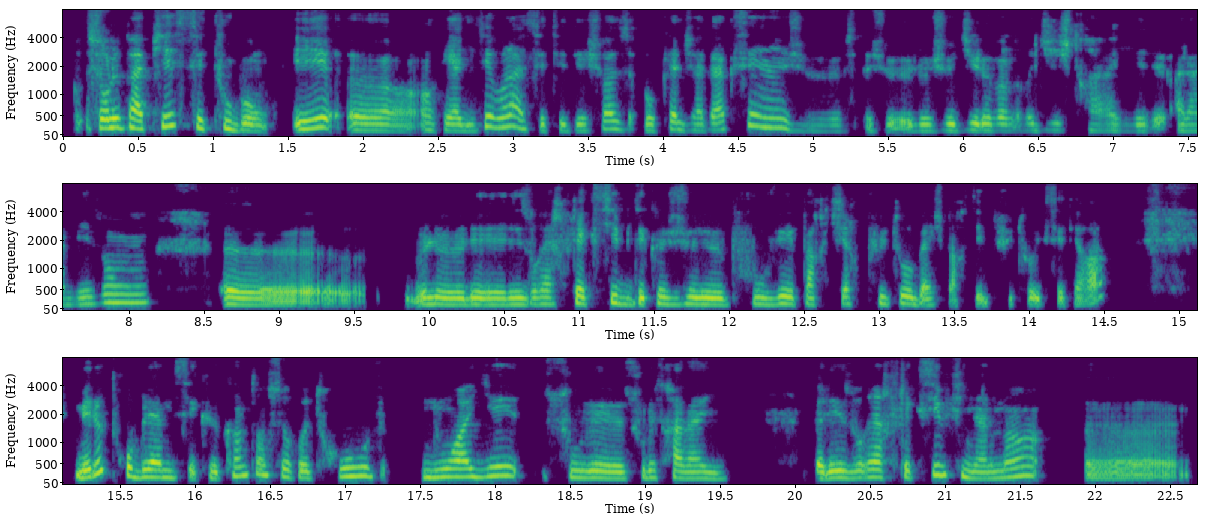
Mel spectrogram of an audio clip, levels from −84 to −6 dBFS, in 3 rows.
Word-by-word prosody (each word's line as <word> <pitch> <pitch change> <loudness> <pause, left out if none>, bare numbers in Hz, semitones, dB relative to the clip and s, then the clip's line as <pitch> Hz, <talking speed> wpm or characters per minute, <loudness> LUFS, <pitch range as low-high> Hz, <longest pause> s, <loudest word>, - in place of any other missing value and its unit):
Sur 210 - +4
le 220 - +8
papier, 220 +5 +4
c'est 210 -6 -1
tout 195 - 0
bon 150 -4 +1 0.2
et 210 +5 +5
heu, - - +2 0.2
en 165 - -5
réalité 145 +6 +1
voilà, 235 0 +2
c'était 145 -4 -7
des 145 +1 -5
choses 185 +1 -3
auxquelles 155 +3 -2
j'avais 150 +1 -5
accès 250 - -2
hein 220 -1 0
je 150 -6 -13
parce 140 -1 -15
que - - -10
je - - -8
le 145 0 -3
jeudi 150 +2 -2
et - - +3
le 155 - +1
vendredi 155 +1 -7
je - - -2
travaillais 70 -1 -9 0.2
à - - -4
la 145 0 -6
maison. 195 +6 -1 0.5
Heu, 110 - +4 0.6
le 150 -2 +4
les 145 -1 +3
les 150 +1 +2
horaires 160 +1 -1
flexibles 170 -1 +1
dès 155 - +3
que 165 - 0
je 155 -1 +3 0.2
pouvais 160 +1 +1
partir 155 +2 -4
plus 165 - -5
tôt, 170 +1 +2
bah 145 - 0
je - - -14
partais - - -6
plus - - -12
tôt - - -3
et - - -1
cetera, - - -3 0.7
mais - - +6
le 305 - +4
problème 180 - +3
c'est - - -5
que 155 - -4
quand 210 +8 -1
on - - +3
se 230 -5 -2
retrouve 195 +5 +1 0.3
noyé 190 +4 +3
sous 170 -1 -3
le 160 -2 +4
sous 165 - -7
le 170 - -1
travail, 150 -3 0 0.6
heu, 155 - +6
les 160 0 +4
horaires 175 +2 +1
flexibles 230 +8 -1
finalement, 175 +4 0 0.3
heu 80 0 -2
160 Hz, 195 wpm, -23 LUFS, 150-185 Hz, 0.7 s, le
